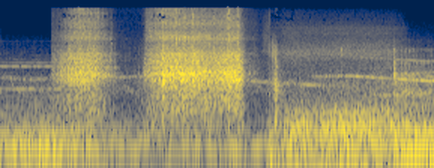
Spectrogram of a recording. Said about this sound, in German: Dazu eine Kakophonie von Sirenen.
